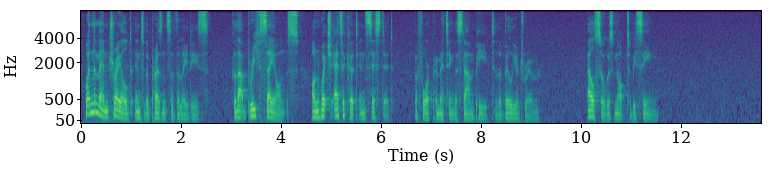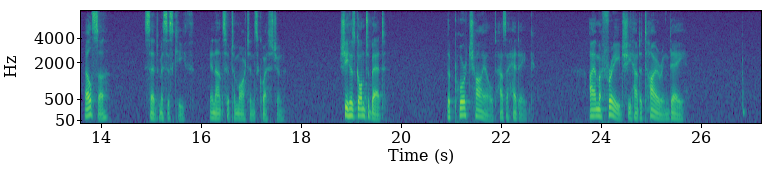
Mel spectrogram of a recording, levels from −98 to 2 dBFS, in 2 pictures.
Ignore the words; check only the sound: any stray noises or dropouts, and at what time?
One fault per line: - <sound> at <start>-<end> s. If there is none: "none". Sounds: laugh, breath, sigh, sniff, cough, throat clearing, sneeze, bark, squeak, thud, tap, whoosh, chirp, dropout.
- laugh at 26.6-26.9 s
